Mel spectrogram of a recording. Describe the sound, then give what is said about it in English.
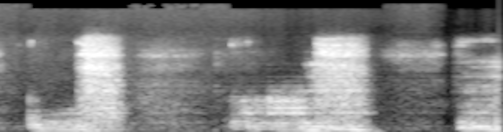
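A human voice imitates an excited bull panting, making three loud, breathy bursts with hissing edges and short pauses between them. “a bull will show excitement toward a cow or bull and he'll pant. Anytime you hear a bull kind of do this,”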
